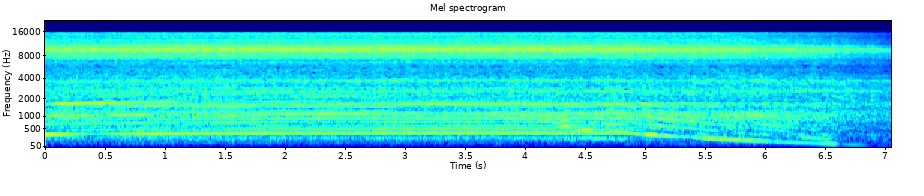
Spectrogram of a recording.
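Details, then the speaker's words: Miele Complete C2 Cat and Dog PowerLine vacuum that sucked up water, reassembled after motor disassembly: a high motor whine with a rough edge, pitch sliding down as it winds off. It runs worse than before, with the part not seated right; bearing suspect. "my fears have been realized just taking these flipping things apart makes some run worse than they are that that now smells bubbly as well"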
